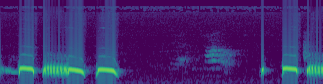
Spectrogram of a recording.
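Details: Decoy spotted dove kept for luring wild birds, cooing in two phrases: three loud mellow falling coos, a pause with a faint higher call, then a short note and two more coos.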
